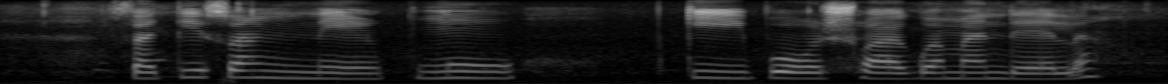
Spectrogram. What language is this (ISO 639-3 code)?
ssw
